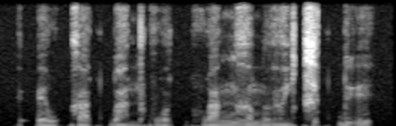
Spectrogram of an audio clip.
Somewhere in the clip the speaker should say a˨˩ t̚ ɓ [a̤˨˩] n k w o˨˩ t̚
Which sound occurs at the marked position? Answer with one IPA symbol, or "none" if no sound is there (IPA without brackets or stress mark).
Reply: a̤˨˩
